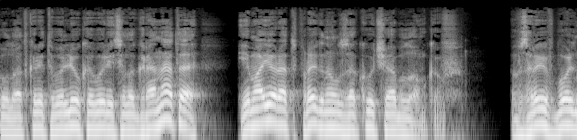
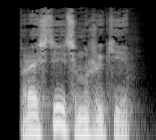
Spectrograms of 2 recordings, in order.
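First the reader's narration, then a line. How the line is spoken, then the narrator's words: Quiet. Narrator (Russian): тихо произнес он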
